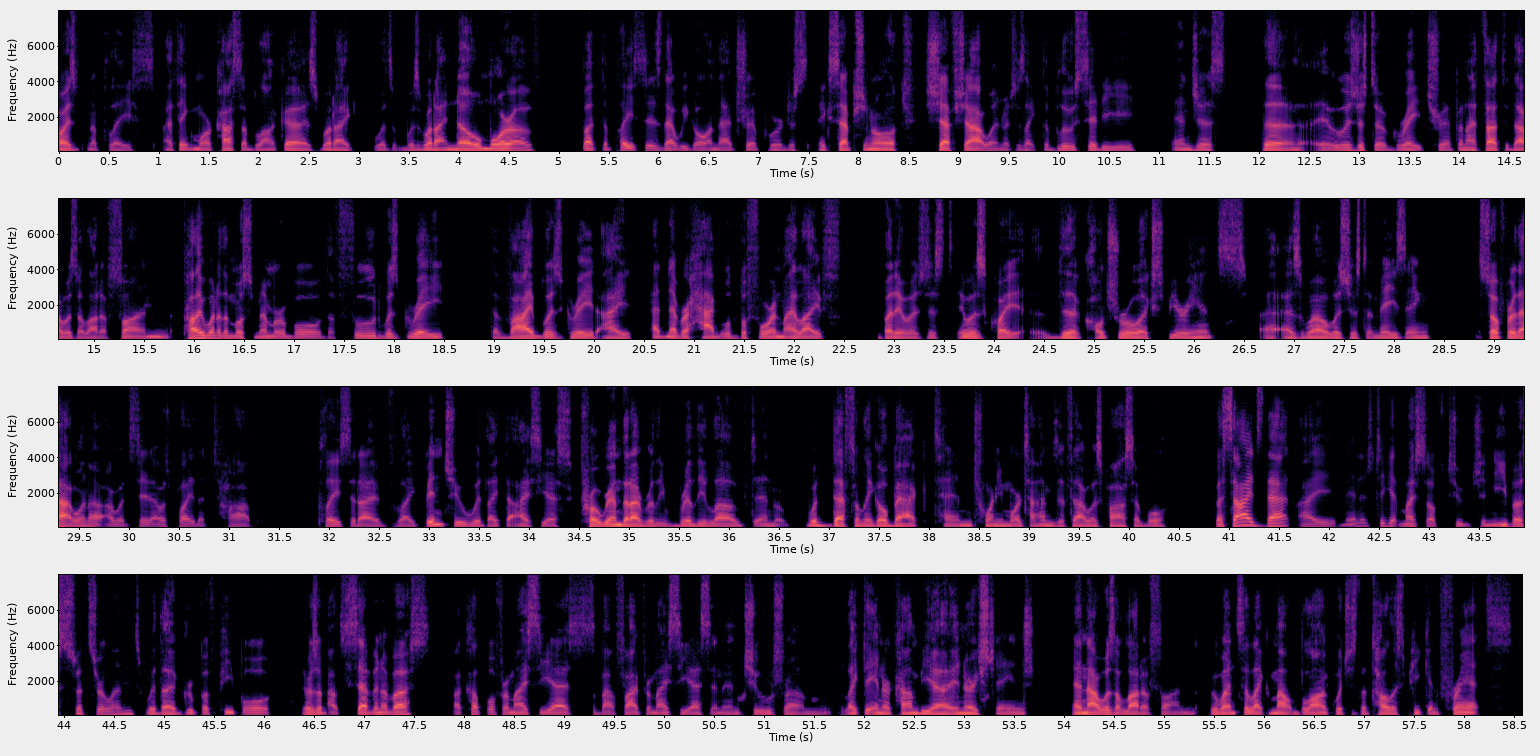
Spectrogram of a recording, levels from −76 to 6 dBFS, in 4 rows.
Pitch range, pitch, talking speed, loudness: 100-125 Hz, 110 Hz, 200 wpm, -28 LUFS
